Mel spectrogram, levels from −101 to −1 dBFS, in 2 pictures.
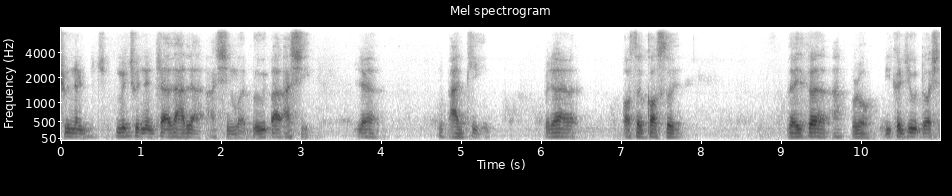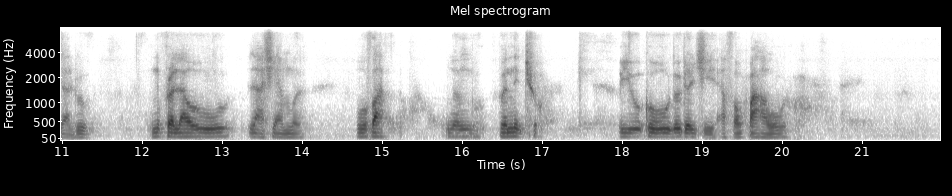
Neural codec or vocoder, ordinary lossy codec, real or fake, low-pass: codec, 16 kHz in and 24 kHz out, 0.6 kbps, FocalCodec, streaming, 4096 codes; Opus, 24 kbps; fake; 7.2 kHz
